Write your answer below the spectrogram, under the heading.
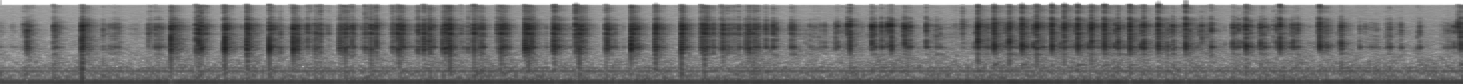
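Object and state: Plastic selfie ring light.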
